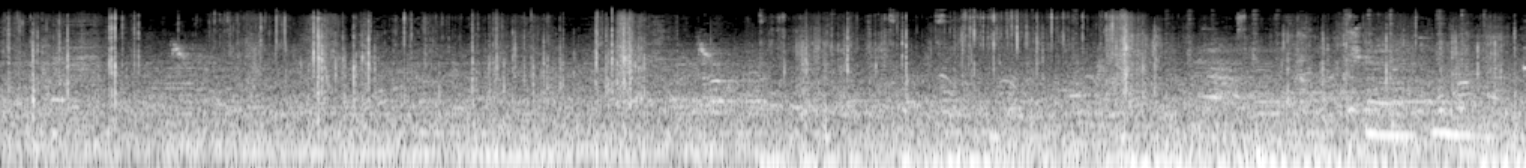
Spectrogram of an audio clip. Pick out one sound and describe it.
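Flaky pastry crackles as hands tear it apart.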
